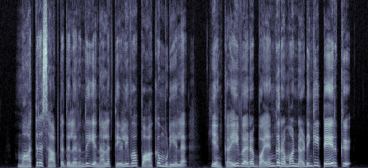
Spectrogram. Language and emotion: Tamil, fearful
